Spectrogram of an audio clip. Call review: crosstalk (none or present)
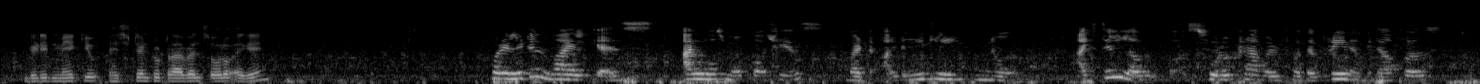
none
